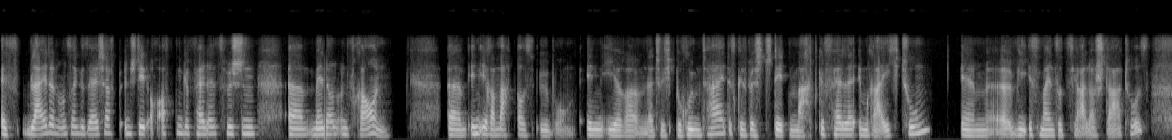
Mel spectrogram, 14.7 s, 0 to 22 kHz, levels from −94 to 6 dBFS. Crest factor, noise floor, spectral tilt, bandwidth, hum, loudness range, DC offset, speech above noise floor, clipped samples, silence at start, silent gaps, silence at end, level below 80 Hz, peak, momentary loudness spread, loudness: 20 dB; -44 dBFS; -5.5 dB/octave; 8 kHz; none; 2 LU; under 0.1%; 20 dB; under 0.1%; 0 s; none; 0 s; -60 dBFS; -4 dBFS; 8 LU; -24 LUFS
